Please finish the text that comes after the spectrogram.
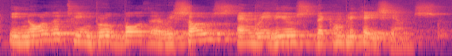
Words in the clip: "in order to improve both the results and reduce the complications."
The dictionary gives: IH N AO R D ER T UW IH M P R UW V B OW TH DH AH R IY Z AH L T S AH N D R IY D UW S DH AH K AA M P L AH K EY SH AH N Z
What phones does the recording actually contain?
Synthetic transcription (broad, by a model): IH N AO R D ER T UW IH M P R UW V B OW TH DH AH R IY S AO L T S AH N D R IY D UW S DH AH K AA M P L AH K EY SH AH N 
